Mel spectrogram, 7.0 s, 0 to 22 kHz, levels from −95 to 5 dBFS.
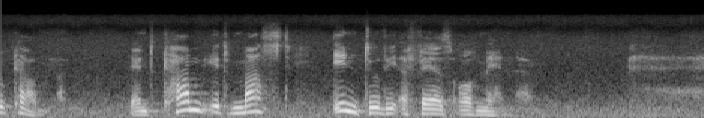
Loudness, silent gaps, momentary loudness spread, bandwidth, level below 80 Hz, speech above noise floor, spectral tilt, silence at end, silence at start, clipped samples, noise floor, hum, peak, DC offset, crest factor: -14 LUFS; none; 24 LU; 8.2 kHz; -44 dBFS; 23 dB; -7 dB/octave; 0 s; 0 s; under 0.1%; -37 dBFS; none; 0 dBFS; under 0.1%; 16 dB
